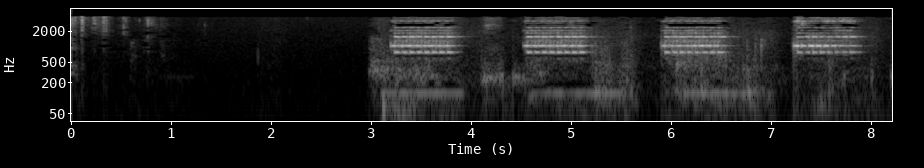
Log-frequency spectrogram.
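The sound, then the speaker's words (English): A telephone ringing during a conference call, heard as a buzzy, harmonic electronic ringtone in several pulsed bursts after a few seconds of near silence, each burst loud and even with short gaps between. “Whoever is not on mute and their phone is ringing. Put your phone on mute.”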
